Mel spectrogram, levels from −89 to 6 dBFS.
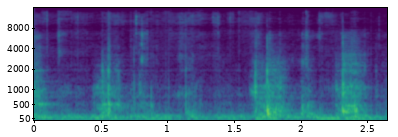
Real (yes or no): no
